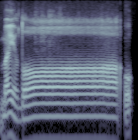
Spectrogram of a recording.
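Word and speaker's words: بيضاء: Nah, berarti ya, kalau masukin hukum tajwid di sini bacanya 5 harokat ya karena mad wajib baydha'u begitu. Itu yang dinamakan alif mamdudah, alif yang dibaca panjang.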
